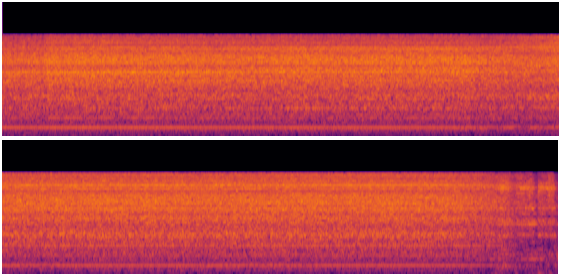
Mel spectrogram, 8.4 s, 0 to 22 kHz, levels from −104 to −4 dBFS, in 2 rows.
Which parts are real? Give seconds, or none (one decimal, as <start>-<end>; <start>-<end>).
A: 0.0-3.4; 4.6-5.7; 6.5-8.4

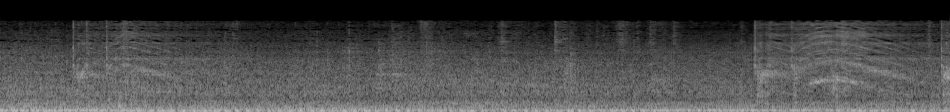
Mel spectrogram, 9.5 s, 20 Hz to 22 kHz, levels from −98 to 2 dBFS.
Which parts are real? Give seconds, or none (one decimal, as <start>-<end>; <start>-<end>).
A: 0.0-6.6; 9.1-9.5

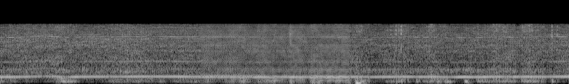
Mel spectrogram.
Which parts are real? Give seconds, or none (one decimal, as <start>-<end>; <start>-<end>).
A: 0.0-2.0; 3.5-5.7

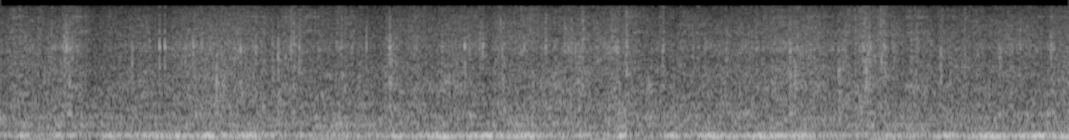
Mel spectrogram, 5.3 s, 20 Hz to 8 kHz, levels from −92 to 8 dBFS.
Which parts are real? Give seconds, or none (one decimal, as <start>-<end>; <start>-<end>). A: 0.0-5.3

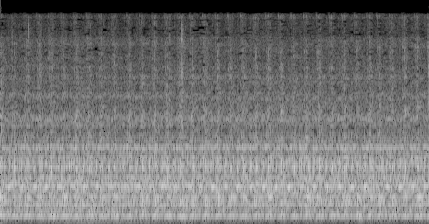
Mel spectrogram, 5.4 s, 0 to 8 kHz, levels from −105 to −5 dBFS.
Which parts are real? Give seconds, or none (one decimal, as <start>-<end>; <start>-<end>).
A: 0.0-5.4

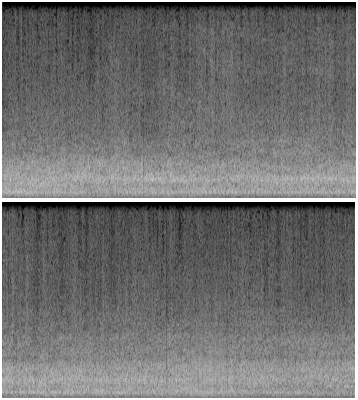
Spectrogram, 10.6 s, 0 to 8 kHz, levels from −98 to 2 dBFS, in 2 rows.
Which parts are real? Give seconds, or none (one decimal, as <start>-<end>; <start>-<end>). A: 0.0-8.1; 8.7-10.6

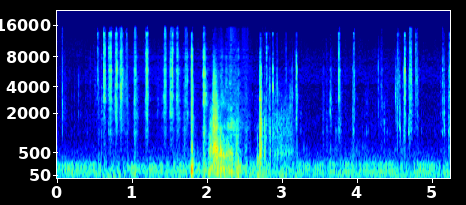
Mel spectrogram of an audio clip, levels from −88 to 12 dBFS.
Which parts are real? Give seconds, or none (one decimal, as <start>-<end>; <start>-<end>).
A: 0.0-0.7; 2.6-5.2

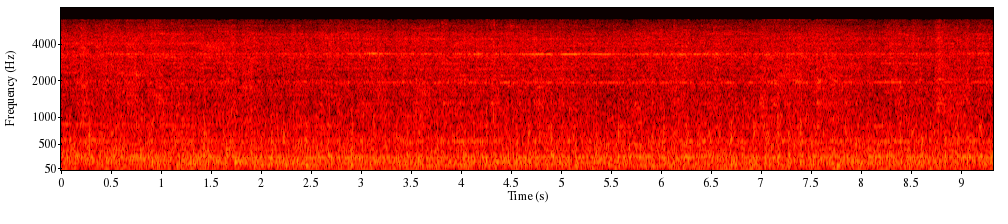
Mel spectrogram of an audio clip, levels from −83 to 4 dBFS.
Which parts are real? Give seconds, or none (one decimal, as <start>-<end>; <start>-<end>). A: 0.0-7.0; 8.1-9.3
